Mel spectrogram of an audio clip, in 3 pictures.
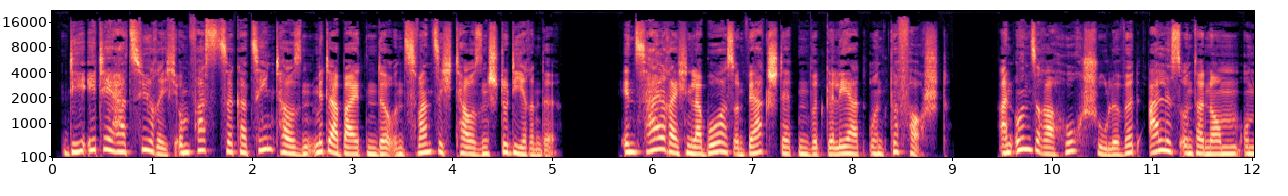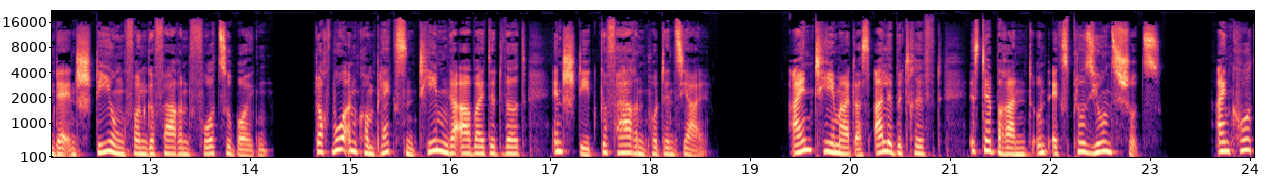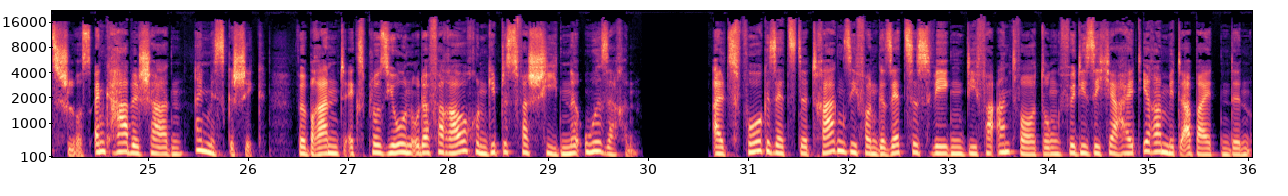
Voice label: Imagefilm; eth zuerich

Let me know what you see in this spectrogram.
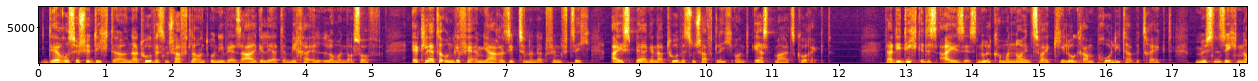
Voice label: voiceover; Sprecher in Berlin; Muttersprache Deutsch

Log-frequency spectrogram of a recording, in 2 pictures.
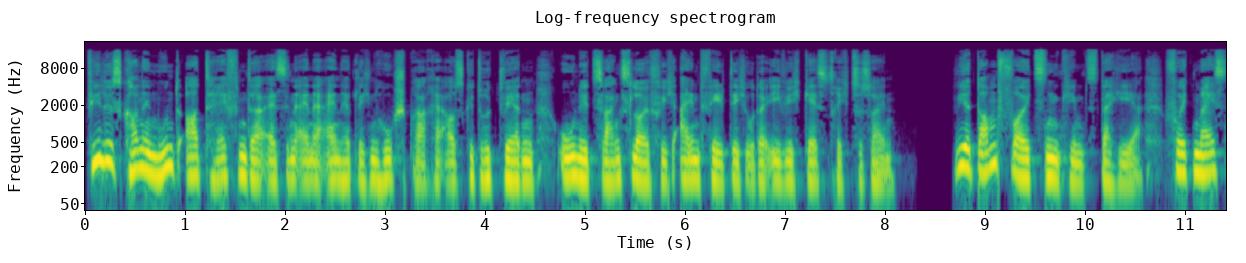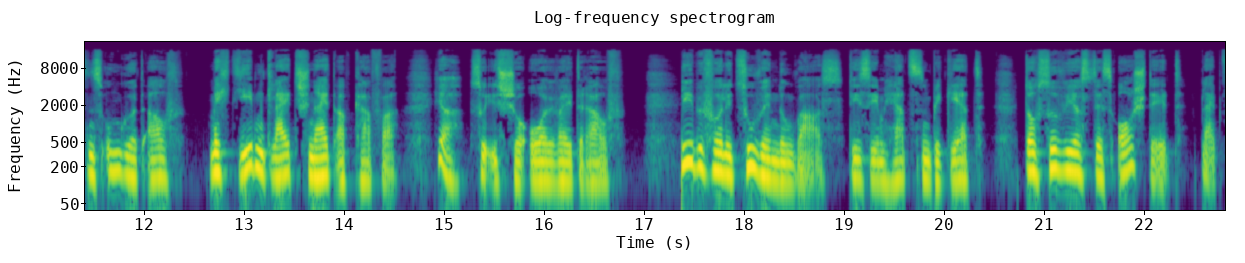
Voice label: deutsch female dialekte bayerisch

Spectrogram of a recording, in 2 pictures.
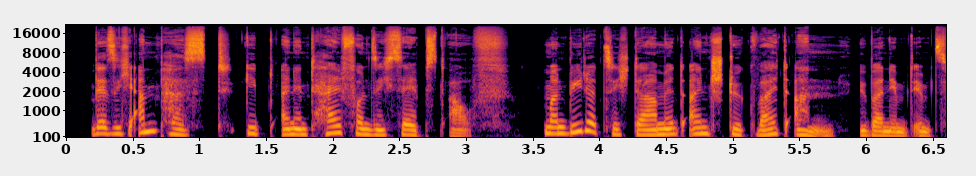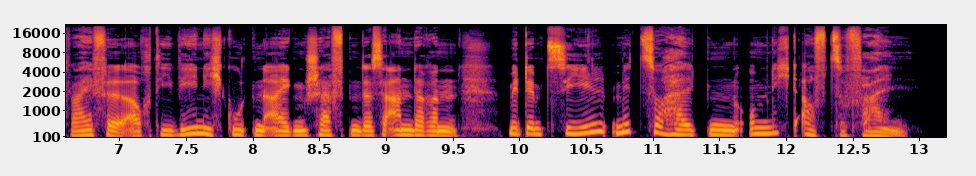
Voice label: podcast sachlich praesent

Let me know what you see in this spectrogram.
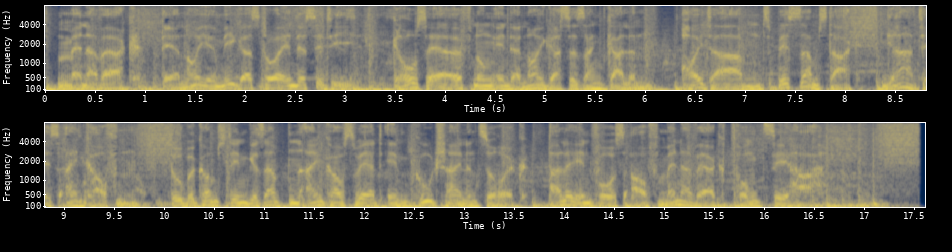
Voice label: funkspot; maennerwerk

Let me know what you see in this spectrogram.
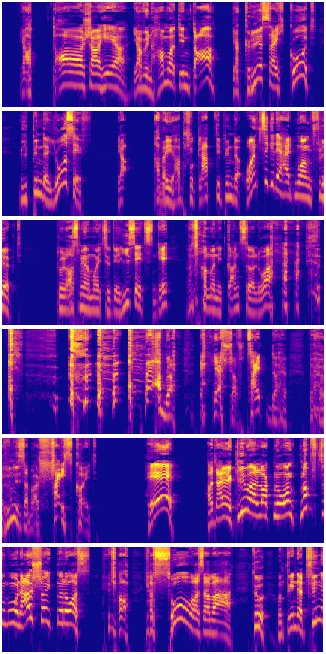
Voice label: bairisch

